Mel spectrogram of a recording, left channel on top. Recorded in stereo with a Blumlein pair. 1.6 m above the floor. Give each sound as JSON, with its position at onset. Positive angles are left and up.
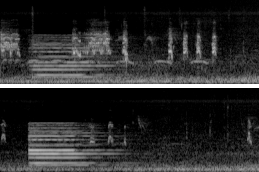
{"t": 0.3, "sound": "a car horn", "azimuth_deg": -35, "distance_m": 7.0}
